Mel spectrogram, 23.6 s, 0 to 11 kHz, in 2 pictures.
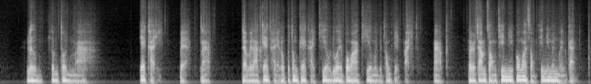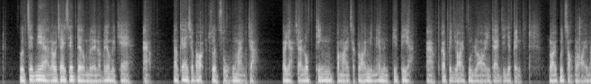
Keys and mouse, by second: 0.2 click, 1.5 click, 1.8 click, 2.3-3.3 drag, 4.2 click, 4.6 click, 5.8 click, 9.5 click, 10.3-11.4 drag, 11.8 ctrl+click, 14.9 click, 15.5 click, 19.2 click, 21.1 click, 21.8-23.1 drag.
